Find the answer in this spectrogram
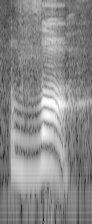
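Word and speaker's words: vont: ill and the conjugation is vo which means to go this is written here the last word will be silent now our last subject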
